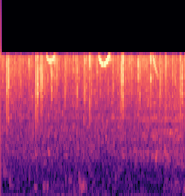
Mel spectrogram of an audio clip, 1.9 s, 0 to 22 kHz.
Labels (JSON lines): {"label": "biophony, dolphin", "recorder": "SoundTrap 500"}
